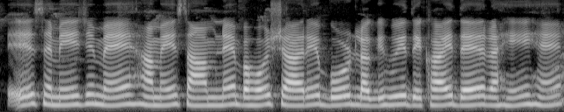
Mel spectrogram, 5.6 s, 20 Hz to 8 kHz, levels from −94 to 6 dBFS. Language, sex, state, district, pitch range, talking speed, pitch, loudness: Hindi, female, Bihar, Saharsa, 210-230 Hz, 150 wpm, 215 Hz, -17 LUFS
